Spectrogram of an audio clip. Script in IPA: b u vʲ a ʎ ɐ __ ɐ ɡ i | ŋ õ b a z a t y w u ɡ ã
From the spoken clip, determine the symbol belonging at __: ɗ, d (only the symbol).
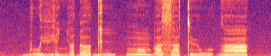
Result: ɗ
